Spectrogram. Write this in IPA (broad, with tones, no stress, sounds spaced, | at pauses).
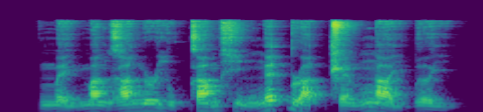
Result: m ɛ˨˩˨ j m a˨˩ ŋ ɣ a˧ n ɹ i˨˩ w k a˧˥ m x i˨˩˨ n ŋ ɛ˦˥ t̚ ɹ a˨˩ t̚ ʂ ɛ˨˩˦ m ŋ a˨˩ j ɓ ə˨˩ j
